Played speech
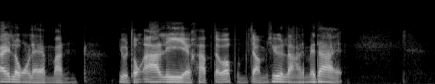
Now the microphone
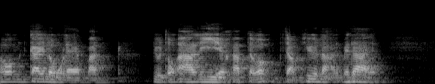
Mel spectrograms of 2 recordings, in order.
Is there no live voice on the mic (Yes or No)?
Yes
